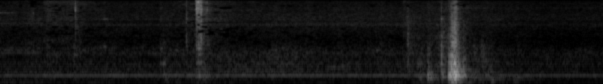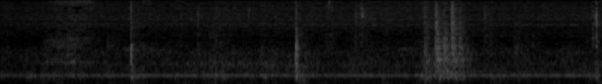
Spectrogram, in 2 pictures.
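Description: Hands working a rubber coolant hose onto a water pump's inlet pipe: scattered clicks and handling knocks, the loudest a single sharp knock about three seconds in, over a faint steady hum.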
